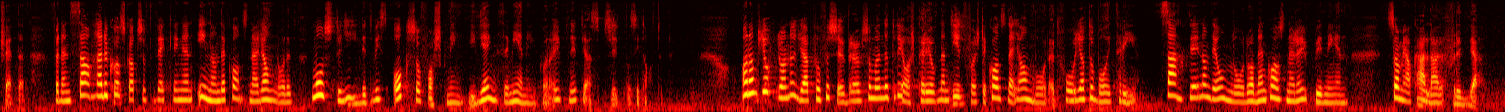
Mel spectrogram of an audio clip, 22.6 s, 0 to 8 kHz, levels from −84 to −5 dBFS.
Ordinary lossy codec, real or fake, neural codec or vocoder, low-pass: none; fake; codec, 16 kHz, 0.5 kbps, X-Codec, HuBERT features, trained on LibriSpeech; none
